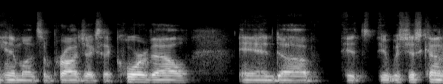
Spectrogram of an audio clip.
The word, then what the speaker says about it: Qorval: So my business is Corval. It's spelled Qorval Partners, and we are based in Naples.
